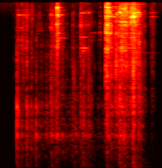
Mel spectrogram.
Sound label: key ring large place table soft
